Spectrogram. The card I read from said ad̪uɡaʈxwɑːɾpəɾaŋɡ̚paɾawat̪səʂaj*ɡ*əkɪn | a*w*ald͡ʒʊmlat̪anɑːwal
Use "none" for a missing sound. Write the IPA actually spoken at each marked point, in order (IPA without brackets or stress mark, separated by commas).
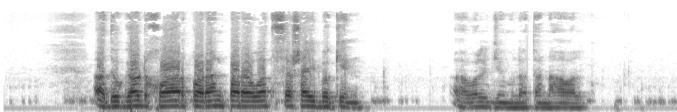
b, w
